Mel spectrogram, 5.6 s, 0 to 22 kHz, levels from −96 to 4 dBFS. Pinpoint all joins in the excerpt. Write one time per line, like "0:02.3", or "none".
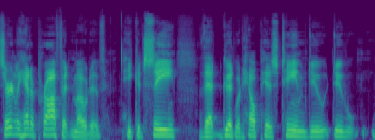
0:03.5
